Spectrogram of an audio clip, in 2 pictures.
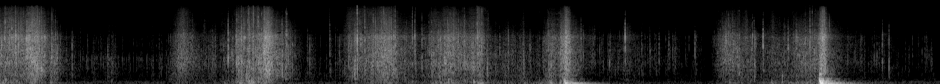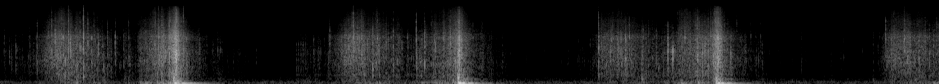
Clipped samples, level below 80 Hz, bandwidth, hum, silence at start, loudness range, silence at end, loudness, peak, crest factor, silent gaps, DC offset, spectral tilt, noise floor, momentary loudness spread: under 0.1%; -32 dBFS; 17 kHz; none; 0 s; 5 LU; 0 s; -27 LUFS; 0 dBFS; 28 dB; none; under 0.1%; -3 dB/octave; -62 dBFS; 23 LU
